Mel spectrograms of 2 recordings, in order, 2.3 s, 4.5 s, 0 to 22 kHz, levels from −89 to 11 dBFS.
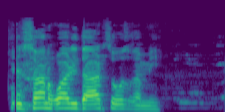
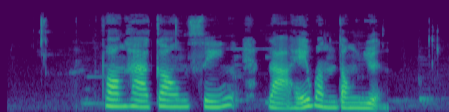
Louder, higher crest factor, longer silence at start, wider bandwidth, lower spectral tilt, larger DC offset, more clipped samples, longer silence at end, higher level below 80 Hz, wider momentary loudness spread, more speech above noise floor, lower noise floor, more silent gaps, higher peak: first, -16 LUFS vs -21 LUFS; about the same, 18 dB vs 20 dB; second, 0.1 s vs 1.05 s; second, 10.5 kHz vs 12.5 kHz; about the same, -6 dB/octave vs -5.5 dB/octave; neither; neither; first, 0.7 s vs 0.25 s; about the same, -66 dBFS vs -70 dBFS; second, 15 LU vs 21 LU; first, 38 dB vs 30 dB; first, -54 dBFS vs -50 dBFS; neither; about the same, 0 dBFS vs -2 dBFS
